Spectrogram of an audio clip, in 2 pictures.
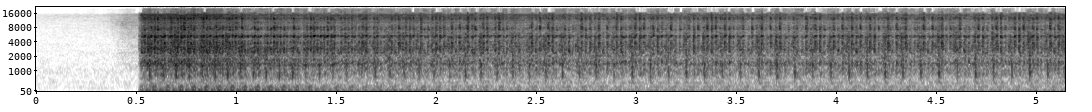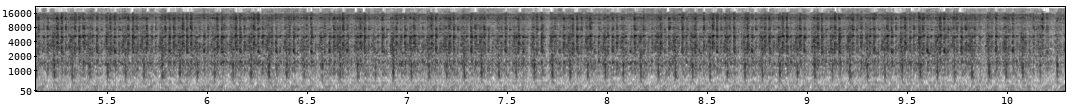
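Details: Yamaha FZS version 4, running after reassembly: harsh gritty rattle over the beat at idle, helicopter-like; crank balancer gear teeth bent from mechanic's careless crank nut work, balancer timing/gear gap off.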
